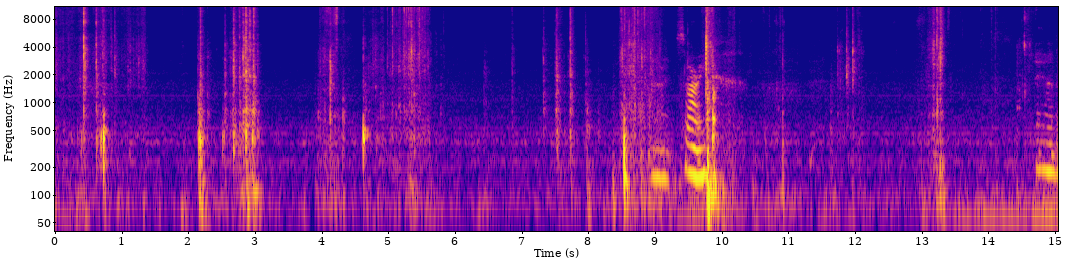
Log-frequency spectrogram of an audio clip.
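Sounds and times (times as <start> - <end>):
paper rustling: 0.0 - 1.4, 3.9 - 5.9, 12.9 - 14.7.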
